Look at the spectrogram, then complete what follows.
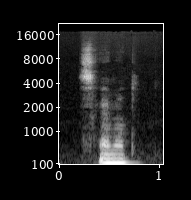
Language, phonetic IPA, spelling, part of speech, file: Polish, [ˈsxɛ̃mat], schemat, noun, LL-Q809 (pol)-schemat.wav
